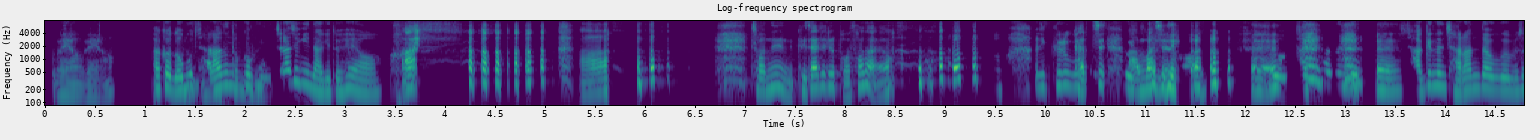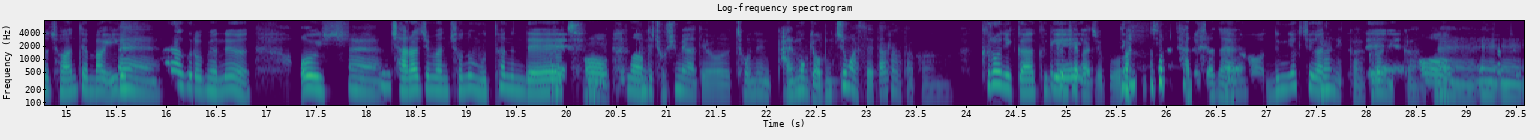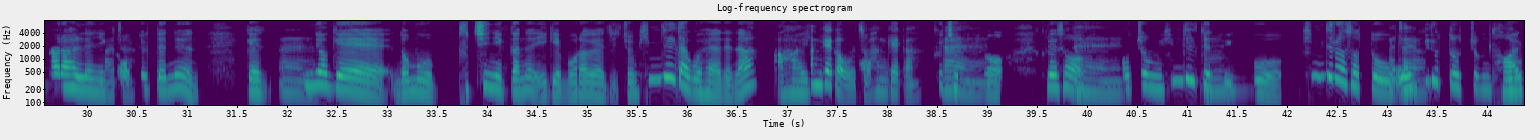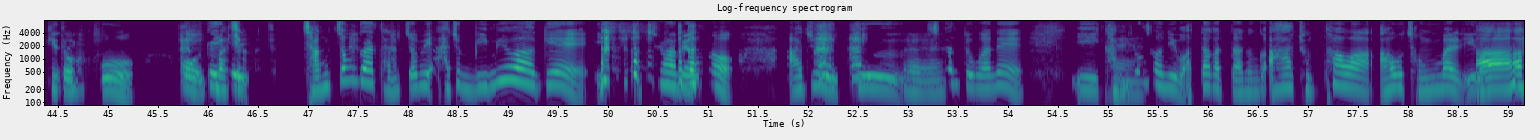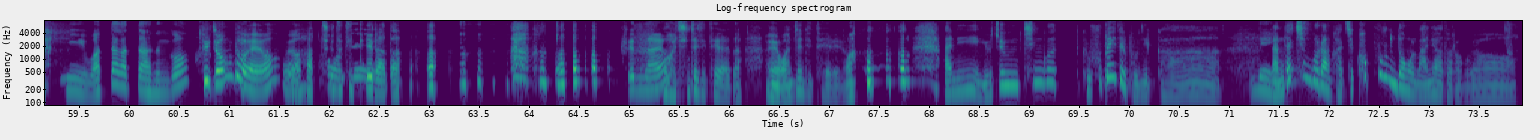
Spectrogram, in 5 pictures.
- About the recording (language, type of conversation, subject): Korean, unstructured, 운동 친구가 있으면 어떤 점이 가장 좋나요?
- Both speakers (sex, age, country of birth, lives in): female, 40-44, South Korea, South Korea; female, 50-54, South Korea, United States
- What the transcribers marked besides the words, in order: tapping; distorted speech; laugh; laugh; laughing while speaking: "같이 안 맞으니까"; laugh; other background noise; laugh; laugh; laughing while speaking: "맞아, 맞아"; laugh; laughing while speaking: "아"; laughing while speaking: "와 진짜 디테일하다"; laugh; laughing while speaking: "그랬나요?"; laugh; laugh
